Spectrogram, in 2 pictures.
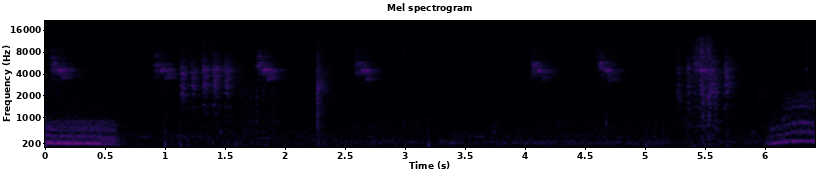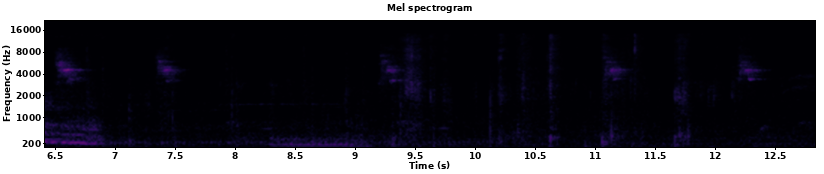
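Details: Kitten from a family of cats living in a warehouse, playing with a mole; a few drawn-out meows, one arching up and down in pitch, set against a steady run of short, high chirping squeaks and faint rustling.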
